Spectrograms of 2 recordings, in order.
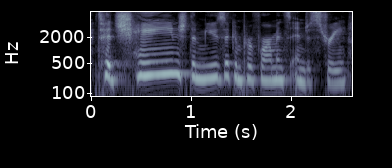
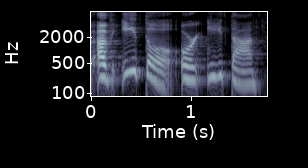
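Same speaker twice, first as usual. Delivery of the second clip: ordinary delivery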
